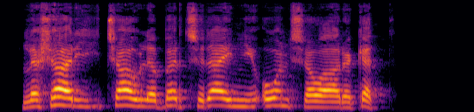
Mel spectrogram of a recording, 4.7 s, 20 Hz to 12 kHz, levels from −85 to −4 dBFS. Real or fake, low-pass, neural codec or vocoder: fake; 10.8 kHz; codec, 24 kHz, 0.9 kbps, WavTokenizer, medium speech release version 2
